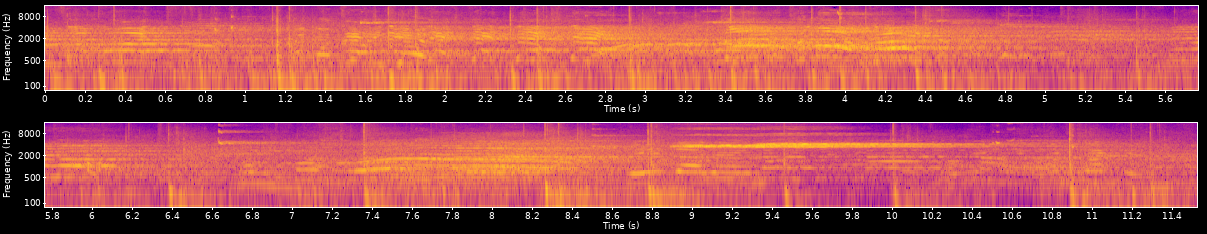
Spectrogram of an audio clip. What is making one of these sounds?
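Girls shout and call out during play.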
